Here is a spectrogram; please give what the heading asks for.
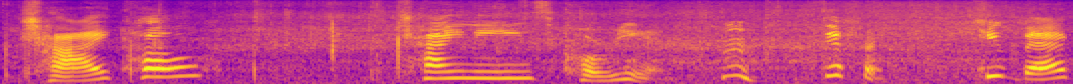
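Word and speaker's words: ChiKo: Hey, Chico! Arrived. Let's go get them their Chinese food. We have hungry tummies to feed. I guess they pronounce it Chai-ko.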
